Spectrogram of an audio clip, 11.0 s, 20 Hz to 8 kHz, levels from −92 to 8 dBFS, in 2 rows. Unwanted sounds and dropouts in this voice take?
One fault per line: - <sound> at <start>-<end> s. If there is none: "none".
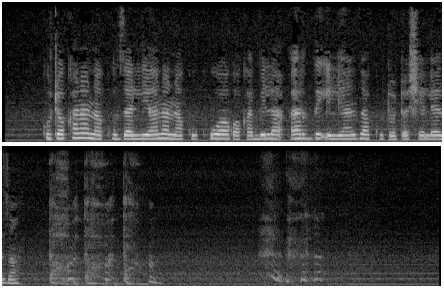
- cough at 6.1-7.5 s
- laugh at 8.7-9.7 s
